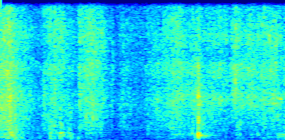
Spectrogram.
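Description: Handling noise from a pushchair being assembled: fabric rustling and a few light knocks of its frame and fittings, the clearest about one and a half seconds in, over a low steady hum.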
